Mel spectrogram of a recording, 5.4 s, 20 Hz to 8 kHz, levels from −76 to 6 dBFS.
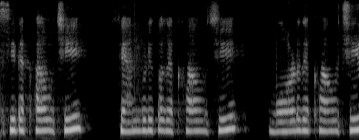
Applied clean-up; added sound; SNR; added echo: neural mask model DeepFilterNet 3.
